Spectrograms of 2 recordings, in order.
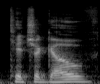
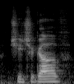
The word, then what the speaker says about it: Chichagov: to say his name kitsch ago no the T is silent cheechee go chichagov yeah t is actually a leftover from French spellings of Russian names you know so sometimes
